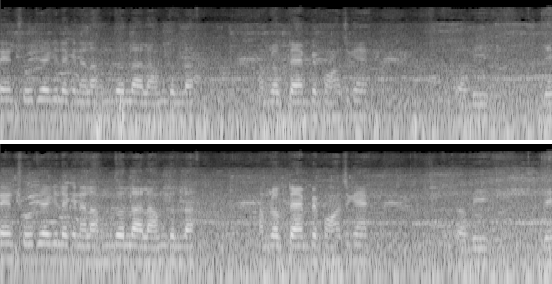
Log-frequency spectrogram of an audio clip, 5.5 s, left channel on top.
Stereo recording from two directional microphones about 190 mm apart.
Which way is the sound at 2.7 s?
Centre (ahead or behind).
